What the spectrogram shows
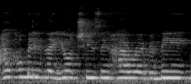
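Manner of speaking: full-on loud, accusing scream. Retelling what a girl screamed while chasing them: imitating someone screaming. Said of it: "she was screaming at us like this".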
